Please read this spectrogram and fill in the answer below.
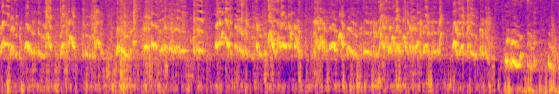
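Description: Birds chirping: a dense run of many short, high calls in quick succession that starts and stops abruptly.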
